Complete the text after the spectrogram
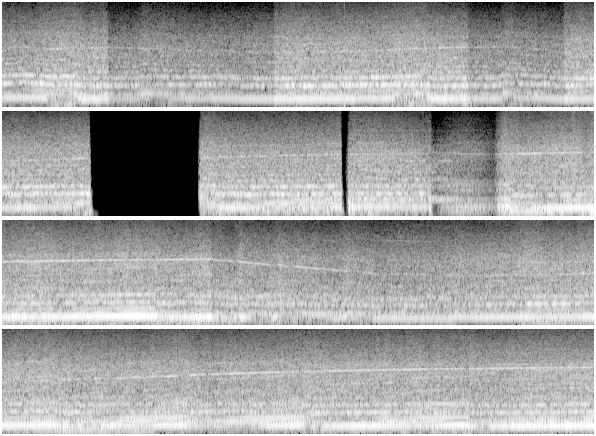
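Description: A racing car engine screams at high revs and shifts through gears.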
